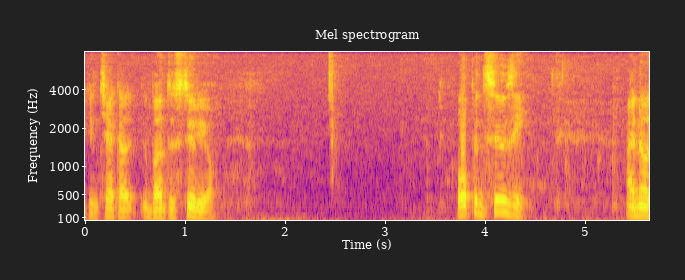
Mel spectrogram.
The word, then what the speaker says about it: openSUSE: OpenSUSE. I know it's not pronounced Susie. I know it's pronounced some way else, but I like OpenSUSE. I'm gonna call it OpenSUSE.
